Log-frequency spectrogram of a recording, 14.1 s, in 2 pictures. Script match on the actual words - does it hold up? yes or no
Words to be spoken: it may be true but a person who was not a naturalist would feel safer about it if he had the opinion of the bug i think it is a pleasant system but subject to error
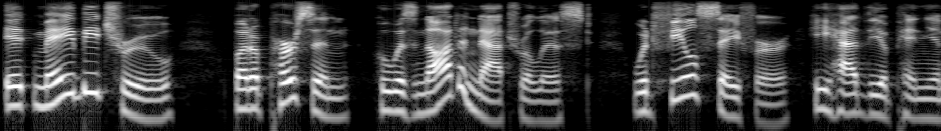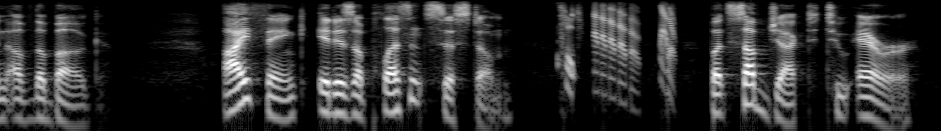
no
